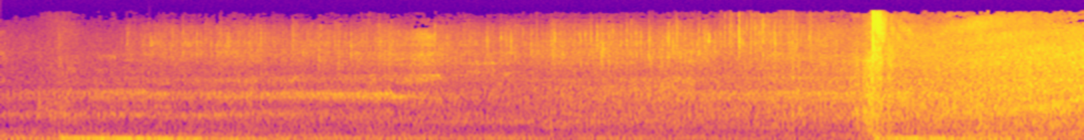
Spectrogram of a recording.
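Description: Dark cinematic trailer sound design: a deep low rumble under a thin, eerie sustained tone. Near the end comes a sudden loud burst of noise.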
